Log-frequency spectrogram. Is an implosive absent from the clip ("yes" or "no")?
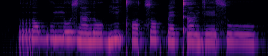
yes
